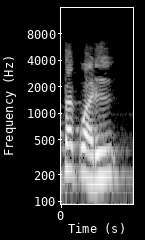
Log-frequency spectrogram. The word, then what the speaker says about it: Tacuarí: Tacuarí o tacuarí, la I suena igual, otra cosa dice pronuncia en guaraní, dice. Claro, esto. No, es tacuarí. Yo era de Barrio Jara y siempre se dijo tacuarí en los 80 y 90, dice Claro, allí, siempre.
